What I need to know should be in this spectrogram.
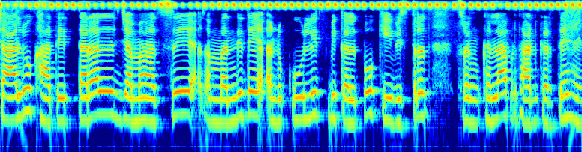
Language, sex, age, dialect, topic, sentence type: Hindi, female, 25-30, Awadhi Bundeli, banking, statement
